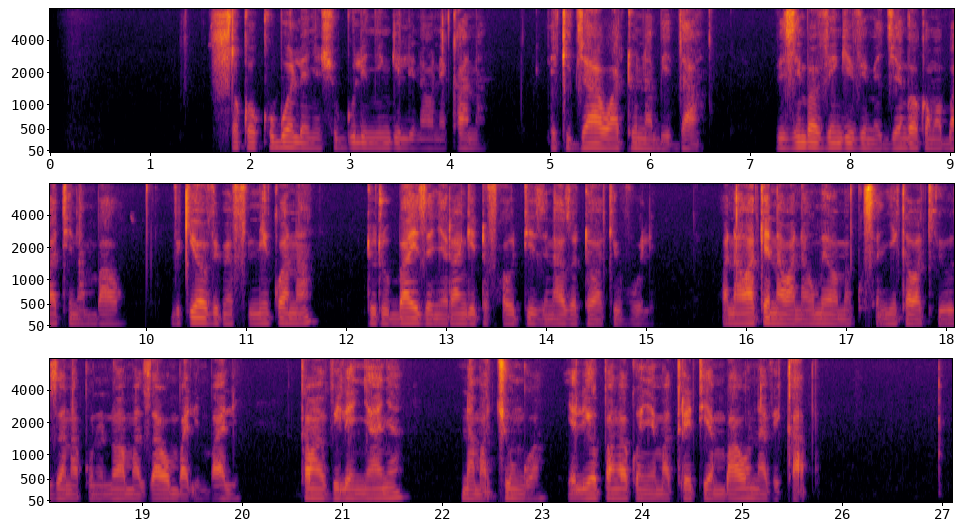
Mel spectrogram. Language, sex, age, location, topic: Swahili, male, 25-35, Kisumu, finance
